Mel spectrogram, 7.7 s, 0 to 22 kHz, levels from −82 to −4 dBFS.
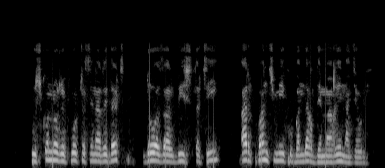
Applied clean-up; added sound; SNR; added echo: none; none; none; none.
